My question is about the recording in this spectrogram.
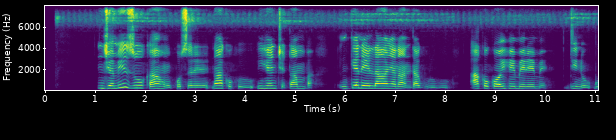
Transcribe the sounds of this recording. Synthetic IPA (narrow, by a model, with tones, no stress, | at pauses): n̩˨d͡ʒe˨m̩˦i˦zu˦ka˨a˦ɦʊ˨kʷʊ˨sɪ˨ɾɪ˨ɾe˨na˦kʊ˨ku˨ɾu˨i˦ɦe˦n̩˦t͡ʃe˨ta˦m̩˦ba˨ | ŋ̩˨ke˦ne˨˦la˦a˦ɲa˦na˨n̩˨da˨ɡʷu˨ɾu˨ɡu˨ | a˦kʊ˦kɔ˦i˦ɦe˦me˦ne˦me˦ | dɪ˦no˨k͡pu˦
